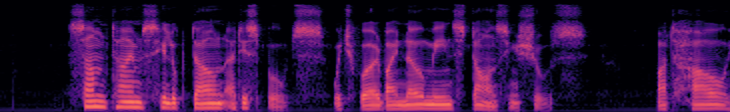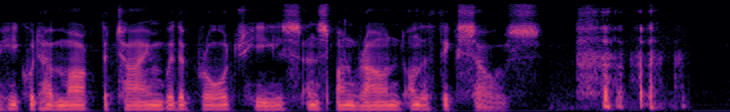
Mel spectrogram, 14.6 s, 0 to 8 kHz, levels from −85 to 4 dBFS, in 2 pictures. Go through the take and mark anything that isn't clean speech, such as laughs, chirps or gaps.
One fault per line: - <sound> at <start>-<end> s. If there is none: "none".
- laugh at 13.1-14.2 s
